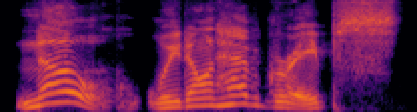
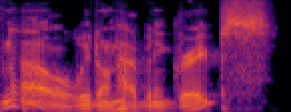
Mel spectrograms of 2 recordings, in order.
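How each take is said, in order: First: The clerk sounds very agitated. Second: The clerk sounds calm and neutral.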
